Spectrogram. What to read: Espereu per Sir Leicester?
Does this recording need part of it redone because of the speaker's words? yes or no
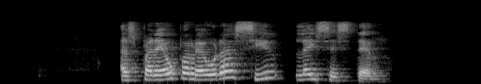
yes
